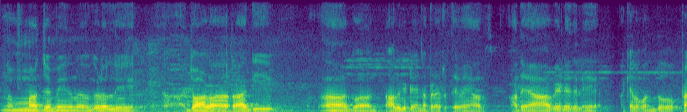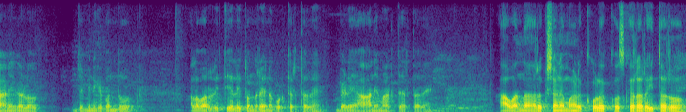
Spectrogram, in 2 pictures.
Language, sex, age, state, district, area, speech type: Kannada, male, 30-45, Karnataka, Hassan, rural, spontaneous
